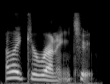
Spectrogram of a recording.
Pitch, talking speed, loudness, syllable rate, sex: 240 Hz, 270 wpm, -18 LUFS, 7.2 syllables/s, female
